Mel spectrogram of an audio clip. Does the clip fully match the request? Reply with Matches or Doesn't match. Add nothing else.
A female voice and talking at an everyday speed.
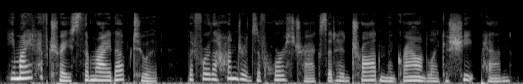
Doesn't match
